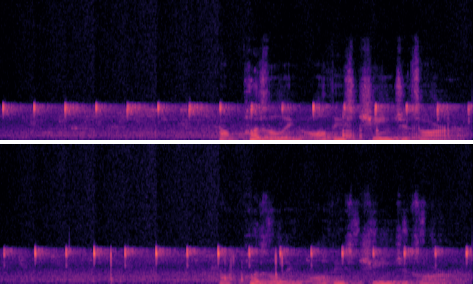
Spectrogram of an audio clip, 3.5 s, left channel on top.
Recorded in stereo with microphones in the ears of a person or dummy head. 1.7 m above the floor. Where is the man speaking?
30° left (ahead or behind), 1.9 m.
